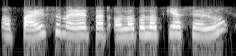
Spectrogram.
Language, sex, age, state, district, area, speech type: Assamese, female, 18-30, Assam, Sivasagar, urban, conversation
